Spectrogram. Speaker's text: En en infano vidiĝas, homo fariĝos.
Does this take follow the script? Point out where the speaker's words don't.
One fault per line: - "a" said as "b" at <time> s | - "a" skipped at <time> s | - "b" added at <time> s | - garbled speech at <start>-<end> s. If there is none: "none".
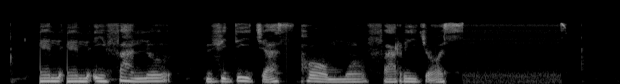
none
